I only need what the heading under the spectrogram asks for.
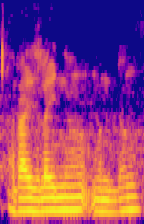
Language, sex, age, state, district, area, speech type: Bodo, male, 30-45, Assam, Chirang, rural, spontaneous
